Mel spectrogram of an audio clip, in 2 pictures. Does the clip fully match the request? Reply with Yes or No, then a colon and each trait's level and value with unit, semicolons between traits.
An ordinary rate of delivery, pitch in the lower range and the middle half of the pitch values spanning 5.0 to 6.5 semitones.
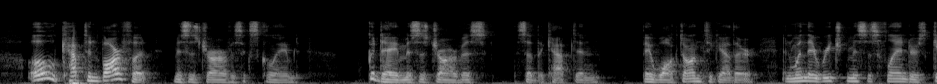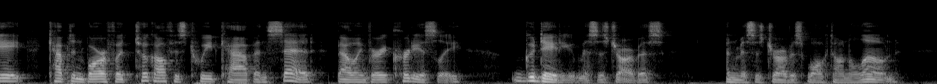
Yes: average, 155 wpm; low, 110 Hz; average, 5.3 semitones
